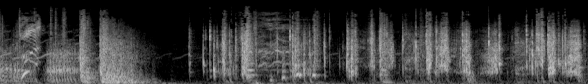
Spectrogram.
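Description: Paper-thin, tinfoil-like corrugated metal doors clatter and bang in a loud, rapid jumble of sharp crashes and rattles, with a brief scraping rush at the start and irregular metallic hits continuing throughout.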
